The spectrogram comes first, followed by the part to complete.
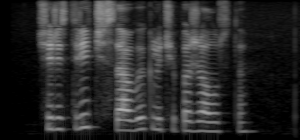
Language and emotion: Russian, neutral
